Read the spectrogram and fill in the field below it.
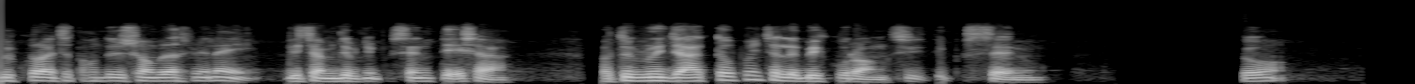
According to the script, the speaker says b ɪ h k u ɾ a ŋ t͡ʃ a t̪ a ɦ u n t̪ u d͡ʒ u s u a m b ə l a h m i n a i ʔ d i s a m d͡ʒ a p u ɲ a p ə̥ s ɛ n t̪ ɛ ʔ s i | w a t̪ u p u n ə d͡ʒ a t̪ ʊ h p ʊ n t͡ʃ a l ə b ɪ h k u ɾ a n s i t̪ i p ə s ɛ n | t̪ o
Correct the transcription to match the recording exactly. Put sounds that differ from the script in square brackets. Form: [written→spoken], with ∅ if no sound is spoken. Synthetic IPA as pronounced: b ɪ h k u ɾ a ŋ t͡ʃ a t̪ a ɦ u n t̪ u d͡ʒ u s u a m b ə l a [h→s] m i n a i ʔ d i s a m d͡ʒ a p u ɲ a p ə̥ s ɛ n t̪ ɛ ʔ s [i→a] | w a t̪ u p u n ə d͡ʒ a t̪ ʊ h p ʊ n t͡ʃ a l ə b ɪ h k u ɾ a [n→ŋ] s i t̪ i p ə s ɛ n | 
